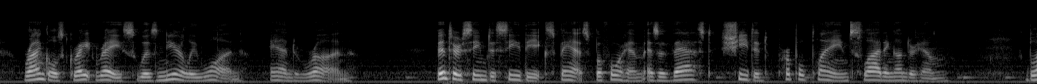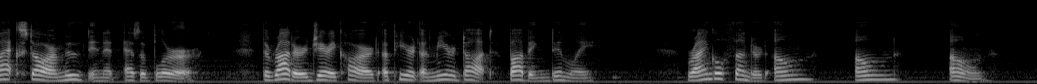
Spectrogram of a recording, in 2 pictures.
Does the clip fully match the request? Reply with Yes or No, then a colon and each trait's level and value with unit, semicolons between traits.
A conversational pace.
No: slow, 130 wpm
